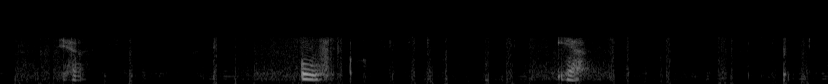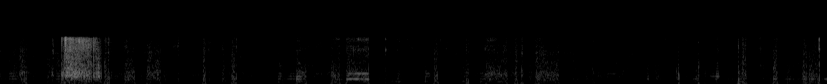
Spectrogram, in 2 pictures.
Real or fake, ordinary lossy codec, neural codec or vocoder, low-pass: real; none; none; 3.6 kHz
